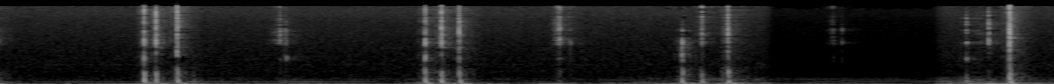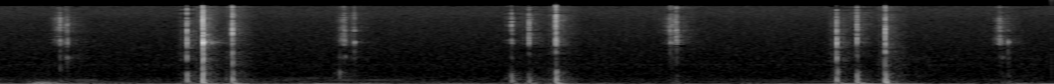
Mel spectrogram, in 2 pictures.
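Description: Long nails tap the underside of a white silicone dumpling lamp, striking its plastic base panel, label and surface. The taps land as short, dry clicks in quick clusters, with bright edges over a faint low hum, and each one dies away almost instantly.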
